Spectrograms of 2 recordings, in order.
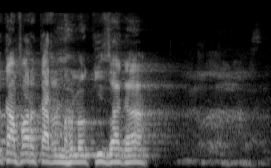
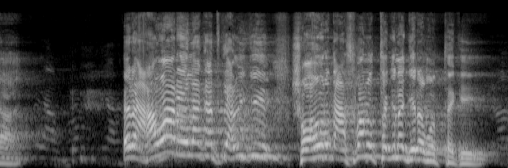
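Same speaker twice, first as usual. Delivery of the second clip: ordinary talk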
